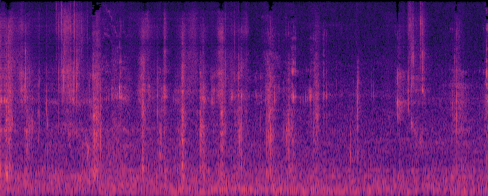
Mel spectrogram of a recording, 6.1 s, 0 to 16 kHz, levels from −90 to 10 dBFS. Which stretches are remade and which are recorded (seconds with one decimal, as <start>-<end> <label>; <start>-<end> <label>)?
0.0-1.1 remade; 1.1-1.6 recorded; 1.6-3.1 remade; 3.1-4.8 recorded; 4.8-5.4 remade; 5.4-6.1 recorded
